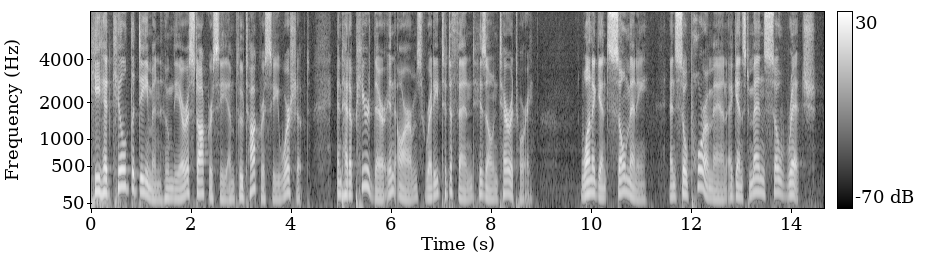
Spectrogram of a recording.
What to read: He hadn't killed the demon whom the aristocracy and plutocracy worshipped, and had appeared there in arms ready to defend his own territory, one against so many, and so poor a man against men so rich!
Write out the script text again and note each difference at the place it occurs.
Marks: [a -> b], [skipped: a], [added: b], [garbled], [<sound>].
He [hadn't -> had] killed the demon whom the aristocracy and plutocracy worshipped, and had appeared there in arms ready to defend his own territory, one against so many, and so poor a man against men so rich!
